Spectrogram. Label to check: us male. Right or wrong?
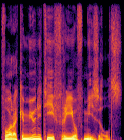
Wrong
